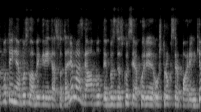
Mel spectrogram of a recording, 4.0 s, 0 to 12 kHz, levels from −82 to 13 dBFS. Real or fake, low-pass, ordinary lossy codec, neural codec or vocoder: real; 7.2 kHz; Opus, 24 kbps; none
